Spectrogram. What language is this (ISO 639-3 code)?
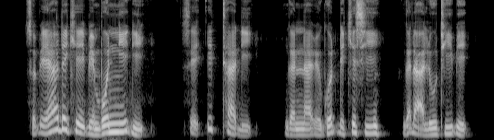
fuf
